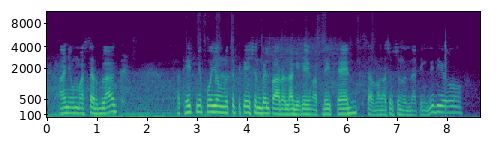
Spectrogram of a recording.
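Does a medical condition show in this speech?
No.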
